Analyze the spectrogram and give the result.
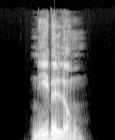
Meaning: November (eleventh month of the Gregorian calendar)
- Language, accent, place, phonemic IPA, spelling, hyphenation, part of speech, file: German, Germany, Berlin, /ˈneːbəlʊŋ/, Nebelung, Ne‧be‧lung, proper noun, De-Nebelung.ogg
